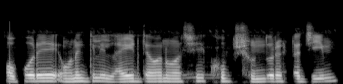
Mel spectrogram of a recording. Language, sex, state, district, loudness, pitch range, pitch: Bengali, male, West Bengal, Purulia, -16 LUFS, 135-145 Hz, 140 Hz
